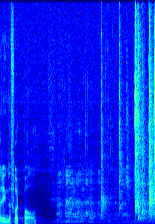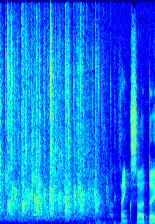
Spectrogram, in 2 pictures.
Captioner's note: chuckles and Applause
